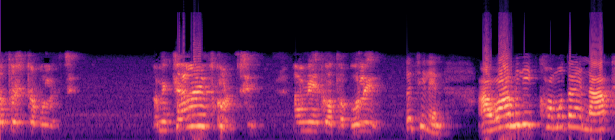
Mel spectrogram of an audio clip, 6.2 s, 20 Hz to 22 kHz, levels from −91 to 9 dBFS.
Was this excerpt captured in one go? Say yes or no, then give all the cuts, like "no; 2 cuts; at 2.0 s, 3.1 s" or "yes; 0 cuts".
no; 1 cut; at 4.0 s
